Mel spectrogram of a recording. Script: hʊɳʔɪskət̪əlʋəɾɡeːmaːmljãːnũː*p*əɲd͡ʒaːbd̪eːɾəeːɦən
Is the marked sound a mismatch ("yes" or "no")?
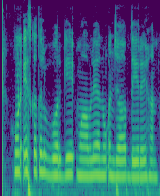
yes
